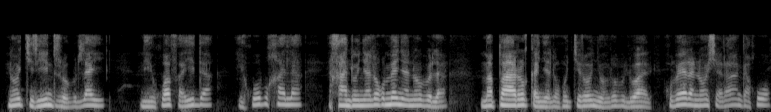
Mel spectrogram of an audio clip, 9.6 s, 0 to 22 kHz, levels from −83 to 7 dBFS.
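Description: Throughout the speech, the sound is dull and muffled, with nothing above about 6.9 kHz and a rough, fluttering noise clinging to tones. This is likely Dolby Digital compression at a starved bitrate, consistent with roughly 32 kbps, where missing detail gets filled with dither noise.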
